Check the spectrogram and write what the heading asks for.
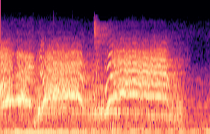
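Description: A person screaming in fright: two long, high screams, one right after the other, cut off sharply near the end.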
